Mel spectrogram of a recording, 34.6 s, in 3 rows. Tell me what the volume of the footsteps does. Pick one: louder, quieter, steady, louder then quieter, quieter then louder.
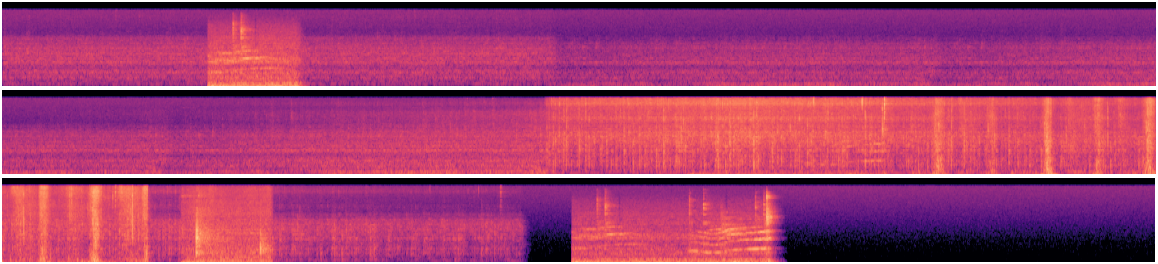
louder.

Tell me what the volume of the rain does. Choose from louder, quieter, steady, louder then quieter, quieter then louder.
louder then quieter.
